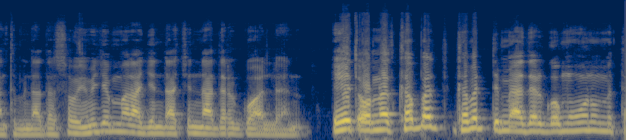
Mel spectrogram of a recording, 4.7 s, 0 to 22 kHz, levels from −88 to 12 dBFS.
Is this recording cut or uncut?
cut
